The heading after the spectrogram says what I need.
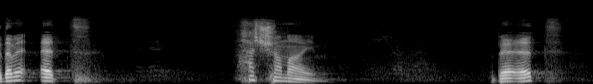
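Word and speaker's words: וְאֵת: 그 다음에 에트, 하샤마임, 베에트. 요게 이제 W인데도 여기에 독일식 발음을 해서 베 이렇게 읽는다고 합니다.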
